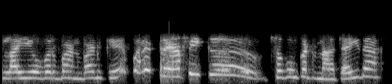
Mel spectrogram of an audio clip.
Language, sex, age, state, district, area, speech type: Punjabi, female, 45-60, Punjab, Amritsar, urban, conversation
